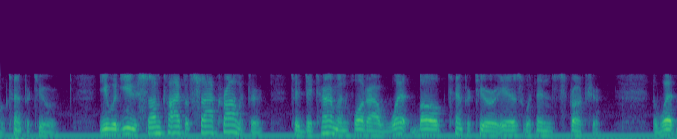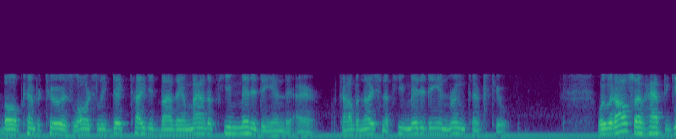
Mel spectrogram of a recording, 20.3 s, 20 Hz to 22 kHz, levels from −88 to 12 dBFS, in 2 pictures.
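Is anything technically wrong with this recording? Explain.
Yes. Aliasing runs through the whole clip. Content that originally extended well above 3 kHz has been folded back below that point, which fits a sample-rate reduction to about 6 kHz with no anti-alias filter beforehand. Energy above the 3 kHz limit mirrors down into spurious, inharmonic components sitting roughly 25 dB under the main signal. High-frequency detail comes out gritty and metallic, and the spectrum stops abruptly at the 3 kHz edge.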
